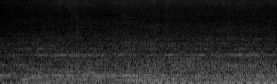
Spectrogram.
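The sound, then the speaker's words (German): A huge lawn mower's engine drones loudly and steadily, a constant rumbling roar with a low throbbing hum that never lets up, with no voices over it. “Du bist ein riesiger Rasenmäher.”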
